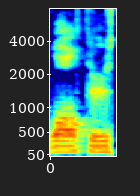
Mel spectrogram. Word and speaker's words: Walther: just reliable like most walters are and i'm not saying valtter so shut up for people out there that are getting on me about the pronunciation uh like most walters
